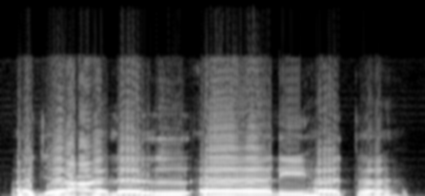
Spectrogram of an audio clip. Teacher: alif lam yang tertulis dan dibaca dengan lam, dibaca dengan jelas suara lam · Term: alif lam qamariyah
